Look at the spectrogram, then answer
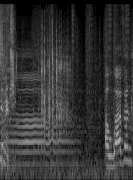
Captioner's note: die rattles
